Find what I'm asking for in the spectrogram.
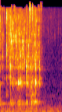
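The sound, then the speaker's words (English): Liquid pours into a bottle in a brief, bubbling gurgle that runs for under a second and then cuts off to near silence. “Adding the liquid to the bottle, I have a little bit more to do.”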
